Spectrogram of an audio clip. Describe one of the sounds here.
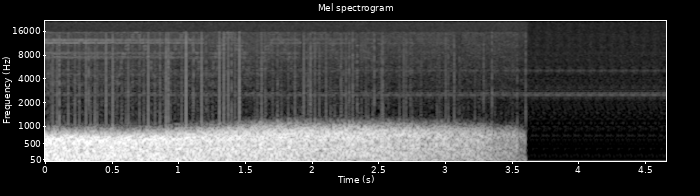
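A low rumbling game sound effect plays and fades.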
